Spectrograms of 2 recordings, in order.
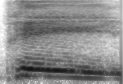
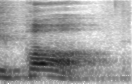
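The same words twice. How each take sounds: First: باي said "pay", with a long A; باي as in English "pay"; correct vowel. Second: با said "pa", with an open ah; با as the wrong "pa"; mistaken vowel. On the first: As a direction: say باي with an "ay" glide. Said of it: "ما تقولش با". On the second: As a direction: say با with no "ay" glide. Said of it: "ما تقولش". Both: Shown as a demonstration.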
